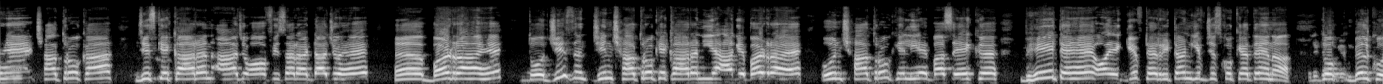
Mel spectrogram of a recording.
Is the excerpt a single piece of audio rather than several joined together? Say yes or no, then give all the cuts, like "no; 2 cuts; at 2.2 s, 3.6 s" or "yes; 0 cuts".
yes; 0 cuts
